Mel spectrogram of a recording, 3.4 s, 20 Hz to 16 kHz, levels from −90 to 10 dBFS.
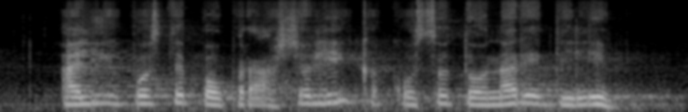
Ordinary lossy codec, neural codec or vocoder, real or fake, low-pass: Opus, 16 kbps; vocoder, 48 kHz, 128 mel bands, Vocos; fake; 14.4 kHz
